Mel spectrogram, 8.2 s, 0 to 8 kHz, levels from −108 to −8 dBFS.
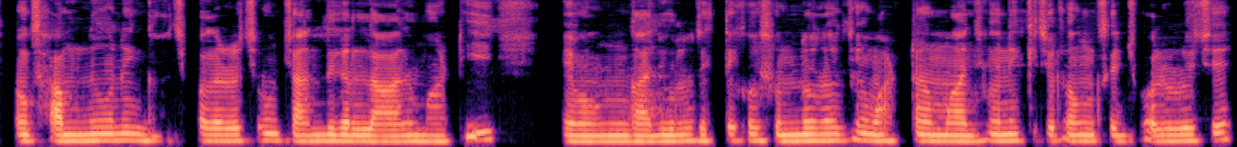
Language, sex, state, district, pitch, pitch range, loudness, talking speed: Bengali, male, West Bengal, Jhargram, 130 Hz, 125-135 Hz, -24 LUFS, 150 wpm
